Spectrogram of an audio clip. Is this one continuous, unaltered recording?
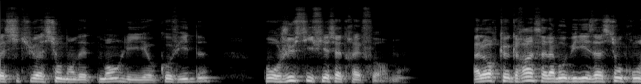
no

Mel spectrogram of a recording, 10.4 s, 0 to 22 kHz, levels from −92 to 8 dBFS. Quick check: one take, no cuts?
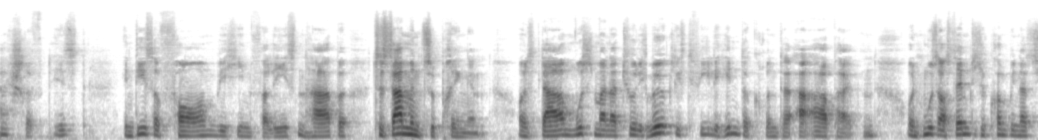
no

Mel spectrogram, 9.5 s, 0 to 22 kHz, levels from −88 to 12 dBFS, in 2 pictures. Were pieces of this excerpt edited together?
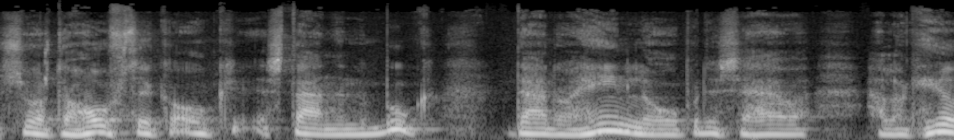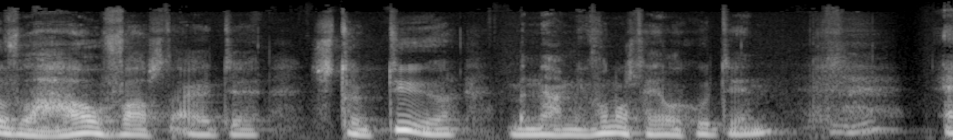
no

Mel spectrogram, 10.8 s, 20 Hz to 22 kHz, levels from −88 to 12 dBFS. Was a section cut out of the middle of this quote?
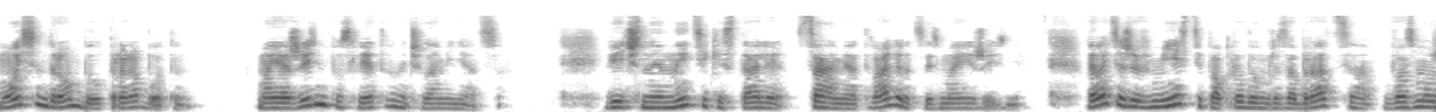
yes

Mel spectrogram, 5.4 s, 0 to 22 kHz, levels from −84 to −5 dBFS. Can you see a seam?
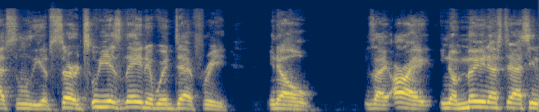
no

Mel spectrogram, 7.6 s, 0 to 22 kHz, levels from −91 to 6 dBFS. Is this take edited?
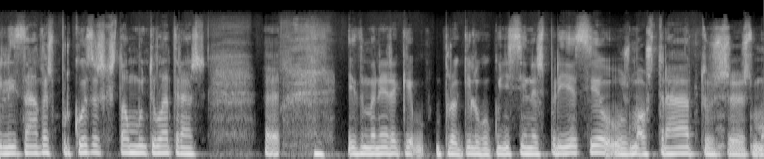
yes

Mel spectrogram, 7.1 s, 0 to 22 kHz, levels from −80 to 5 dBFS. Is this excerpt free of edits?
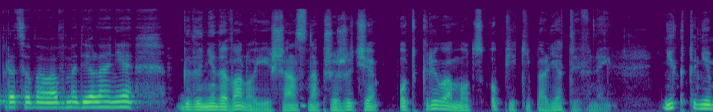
no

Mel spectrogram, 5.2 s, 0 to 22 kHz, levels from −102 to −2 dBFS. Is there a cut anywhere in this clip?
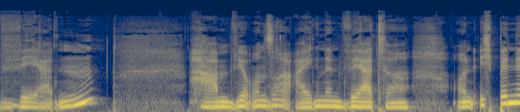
no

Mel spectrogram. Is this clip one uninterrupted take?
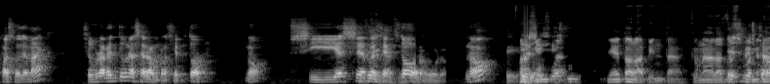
no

